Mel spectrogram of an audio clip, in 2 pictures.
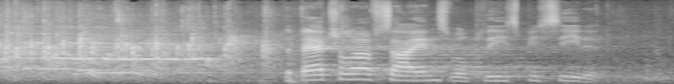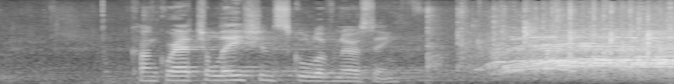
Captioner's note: cheers & applause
